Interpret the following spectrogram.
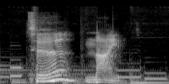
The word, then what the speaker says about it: tonight: Yang pertama adalah ketika kita ketemu kombinasi G dan H. Y dan H. Kalau kita bertemu dengan kombinasi huruf tersebut di tengah kata itu suaranya hilang ya. Jadi anggap tidak ada suara G dan H-nya.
